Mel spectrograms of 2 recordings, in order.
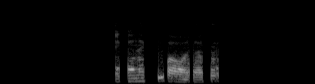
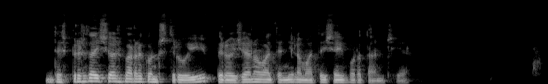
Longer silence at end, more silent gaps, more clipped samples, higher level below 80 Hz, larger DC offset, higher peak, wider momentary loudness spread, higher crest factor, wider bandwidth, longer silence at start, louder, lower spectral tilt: second, 0.95 s vs 1.4 s; first, 1.22-1.27 s, 1.47-1.57 s, 2.06-2.10 s vs none; neither; second, -86 dBFS vs -54 dBFS; neither; second, -18 dBFS vs -8 dBFS; about the same, 13 LU vs 13 LU; about the same, 20 dB vs 18 dB; second, 7.4 kHz vs 10.5 kHz; first, 1.15 s vs 0.45 s; second, -35 LUFS vs -24 LUFS; second, -4.5 dB/octave vs -7.5 dB/octave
